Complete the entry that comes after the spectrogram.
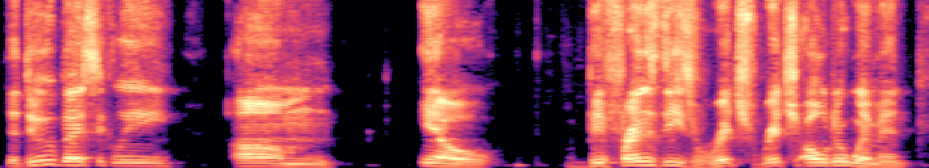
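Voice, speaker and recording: A man's voice: a little high, slow, darkish tone. A man co-hosting a podcast, telling stories casually with exclamations and repeated phrases. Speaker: podcast co-host. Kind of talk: casual podcast chat, recounting a film.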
